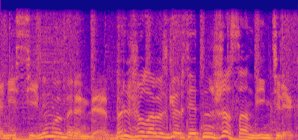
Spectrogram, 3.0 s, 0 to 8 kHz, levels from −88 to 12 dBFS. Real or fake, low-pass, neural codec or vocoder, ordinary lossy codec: real; 7.2 kHz; none; none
